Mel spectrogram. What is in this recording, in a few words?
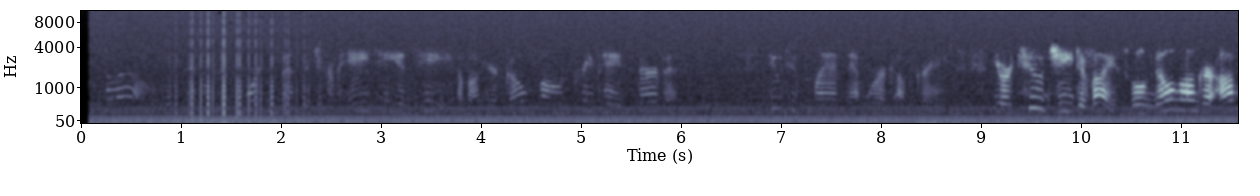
att 2g autocall; att 2g sunset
